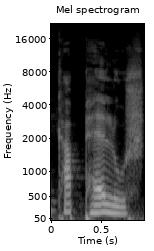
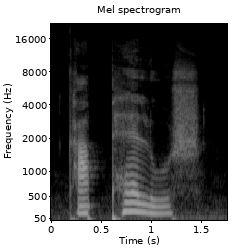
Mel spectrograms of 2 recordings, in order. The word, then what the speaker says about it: kapelusz: You'll need your duck face again because of the sh phoneme. So again, remember, duck face, sh shoved through your duck face gives you sh. The accent is on the middle syllable this time. Let's say kapelusz together three times.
